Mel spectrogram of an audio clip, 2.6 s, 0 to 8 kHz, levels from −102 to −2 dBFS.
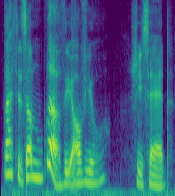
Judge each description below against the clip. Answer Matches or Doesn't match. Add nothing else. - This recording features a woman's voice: Doesn't match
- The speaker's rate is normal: Matches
